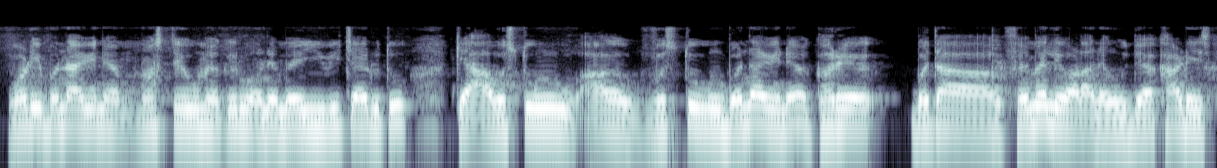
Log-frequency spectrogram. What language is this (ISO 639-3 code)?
guj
